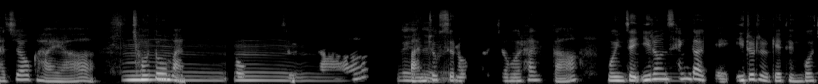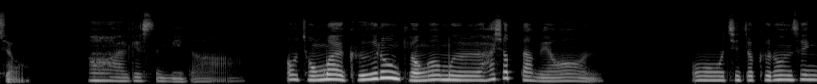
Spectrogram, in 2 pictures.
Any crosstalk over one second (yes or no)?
yes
